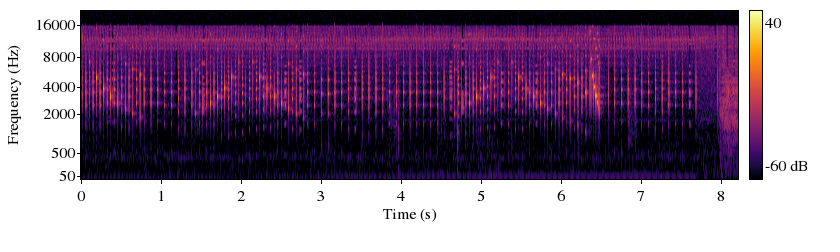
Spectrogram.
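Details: ZX Spectrum 48K Issue 2 after fitting a new 200-ohm speaker on the PCB: rapid bright beeps and chirps in quick bursts, clear and steady; the beeper works normally.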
